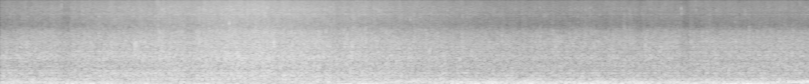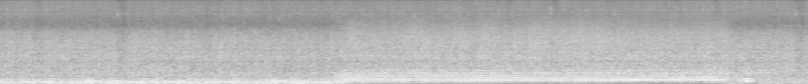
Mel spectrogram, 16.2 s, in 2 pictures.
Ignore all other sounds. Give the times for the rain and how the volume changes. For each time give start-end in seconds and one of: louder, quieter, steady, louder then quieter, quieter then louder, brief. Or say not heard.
0.0-16.1 quieter.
